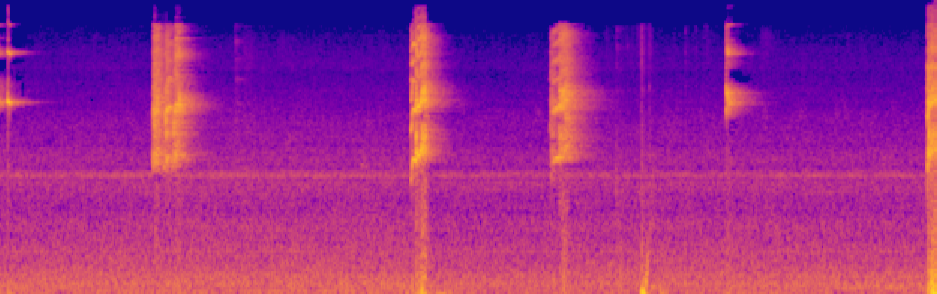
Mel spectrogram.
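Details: Lovebird giving scattered harsh, shrill screeches and short high chirps separated by pauses of one to two seconds, with a couple of faint clicks in between.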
